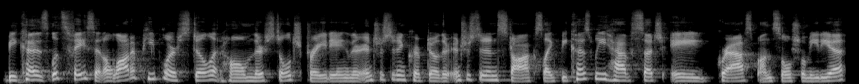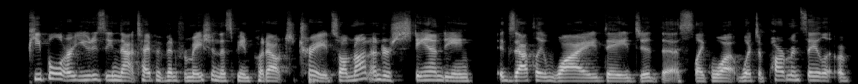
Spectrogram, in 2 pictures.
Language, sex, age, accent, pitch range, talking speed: English, female, 30-49, American, 160-210 Hz, 215 wpm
